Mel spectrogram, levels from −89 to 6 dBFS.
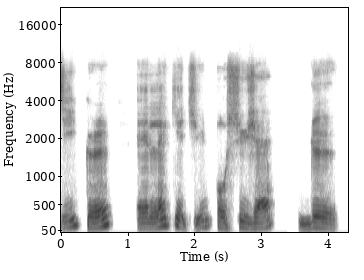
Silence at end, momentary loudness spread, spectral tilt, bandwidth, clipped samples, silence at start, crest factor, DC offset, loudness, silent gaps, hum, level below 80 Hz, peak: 0.2 s; 9 LU; -5 dB/octave; 9.4 kHz; under 0.1%; 0 s; 16 dB; under 0.1%; -26 LUFS; 3.39-3.55 s; none; -54 dBFS; -10 dBFS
